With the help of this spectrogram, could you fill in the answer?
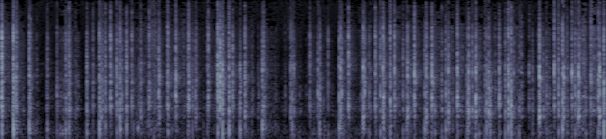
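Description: A small yellow printed cardboard tea box, hollow with contents inside, is held and tapped with long dark nails. The rapid, irregular taps are short, dry clicks with almost no ring, varying in loudness throughout.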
